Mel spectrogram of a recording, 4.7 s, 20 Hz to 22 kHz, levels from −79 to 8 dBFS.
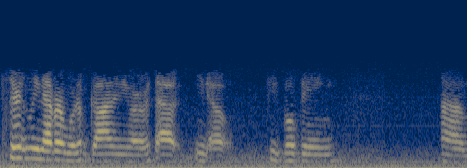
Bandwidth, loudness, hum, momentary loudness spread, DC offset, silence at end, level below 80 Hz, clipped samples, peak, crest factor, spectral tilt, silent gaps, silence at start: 6.6 kHz; -22 LUFS; none; 22 LU; 3%; 0 s; -36 dBFS; under 0.1%; -4 dBFS; 18 dB; -4 dB/octave; none; 0 s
